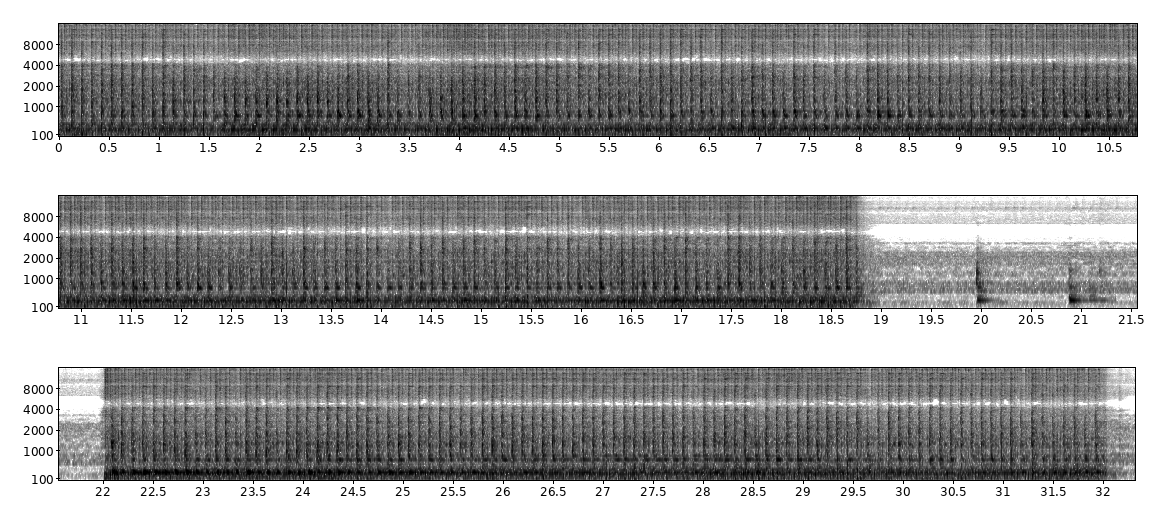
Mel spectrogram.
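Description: An engine running steadily, with a gap of about three seconds about two-thirds of the way through before it resumes.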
